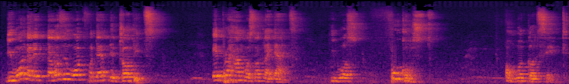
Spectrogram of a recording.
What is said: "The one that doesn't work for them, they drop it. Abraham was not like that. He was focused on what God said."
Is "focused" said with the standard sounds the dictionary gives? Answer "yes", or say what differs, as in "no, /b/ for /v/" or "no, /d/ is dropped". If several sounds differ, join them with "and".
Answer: yes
